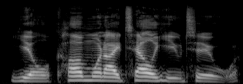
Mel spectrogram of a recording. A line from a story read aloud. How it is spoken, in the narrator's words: growls, surprising himself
